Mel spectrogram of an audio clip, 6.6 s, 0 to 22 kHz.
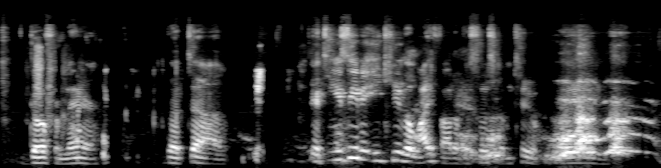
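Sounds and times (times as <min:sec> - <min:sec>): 
speech: 0:00.3 - 0:06.3
four-pound chihuahua barking and howling: 0:04.8 - 0:06.6.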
